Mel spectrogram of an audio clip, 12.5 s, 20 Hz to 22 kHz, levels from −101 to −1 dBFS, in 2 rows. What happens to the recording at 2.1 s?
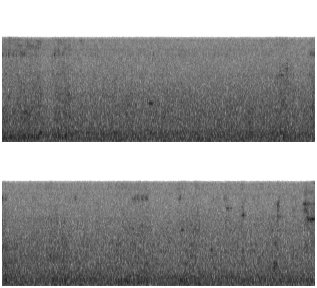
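At 2.1 s the speech carries the same Speex codec damage heard across the whole clip. It is not a separate event. Speex is a CELP coder that rebuilds each frame from a vocal-tract filter and a coded excitation. Here the excitation is plainly coarse, so the speech sounds hoarse and noisy. The band stops near 7.7 kHz, and the damage points to a wideband mode of roughly 16.8 kbps.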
